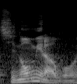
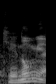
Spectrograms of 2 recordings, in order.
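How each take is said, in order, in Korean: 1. 이 단어는 J 소리로 시작합니다. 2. 이 단어는 딱딱한 G 소리로 시작합니다. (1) "영어식 발음으로서" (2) "독일어, 그러니까 독일, 즉 유럽 쪽의 표현"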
